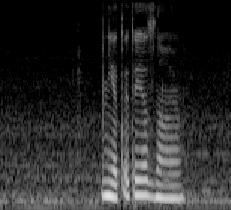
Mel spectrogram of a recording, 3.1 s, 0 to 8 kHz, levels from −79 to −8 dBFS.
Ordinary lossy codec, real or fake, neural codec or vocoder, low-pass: none; real; none; none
